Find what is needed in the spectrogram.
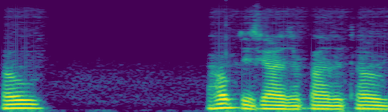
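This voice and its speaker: The voice has an American accent and a dark, mellow tone. Its delivery is relaxed, with monotone, flat intonation. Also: man. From US, Maryland. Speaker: gaming live streamer. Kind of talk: live gameplay commentary chatting with viewers. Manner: casual, relaxed.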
